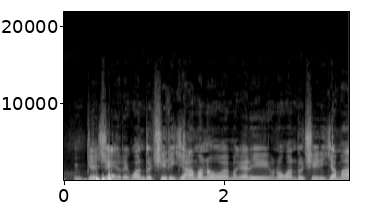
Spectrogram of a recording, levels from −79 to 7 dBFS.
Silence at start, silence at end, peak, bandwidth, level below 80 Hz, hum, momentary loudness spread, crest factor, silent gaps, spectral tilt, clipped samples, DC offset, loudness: 0.15 s; 0 s; -4 dBFS; 13 kHz; -54 dBFS; none; 10 LU; 20 dB; none; -5.5 dB/octave; under 0.1%; under 0.1%; -23 LUFS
